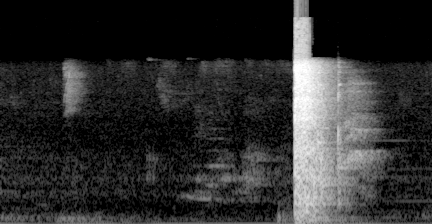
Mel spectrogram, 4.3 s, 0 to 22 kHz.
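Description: A single sharp crack about three seconds in as a .22 air rifle fires and its slug strikes the stacked lead plates, knocking them over; the impact rings and clatters briefly before dying away.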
